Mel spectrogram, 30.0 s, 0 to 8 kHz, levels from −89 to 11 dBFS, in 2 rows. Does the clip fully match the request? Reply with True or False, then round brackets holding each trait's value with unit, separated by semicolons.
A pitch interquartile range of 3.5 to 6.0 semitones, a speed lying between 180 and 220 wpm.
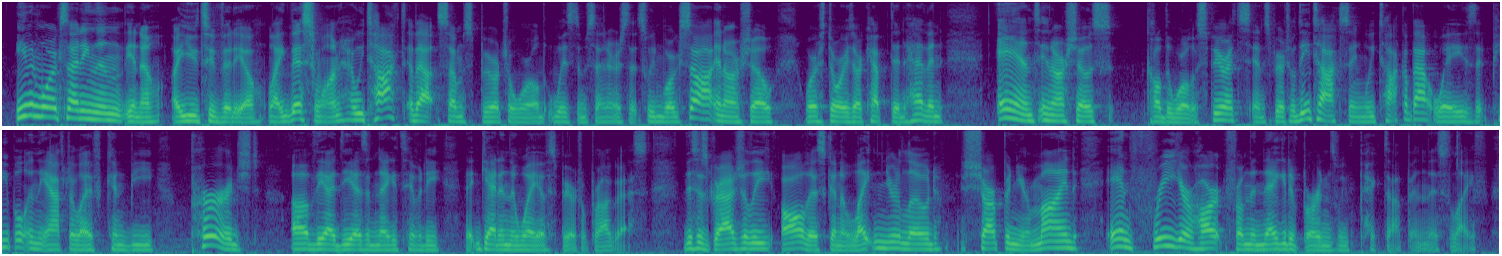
True (4.4 semitones; 190 wpm)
